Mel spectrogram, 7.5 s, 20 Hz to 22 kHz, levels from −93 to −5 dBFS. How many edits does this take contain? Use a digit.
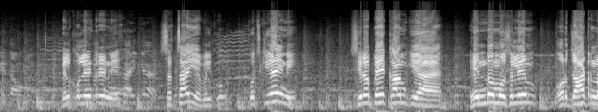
0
